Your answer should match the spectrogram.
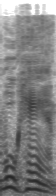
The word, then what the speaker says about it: Wuhan: Is it Wuhan or Wuhan?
